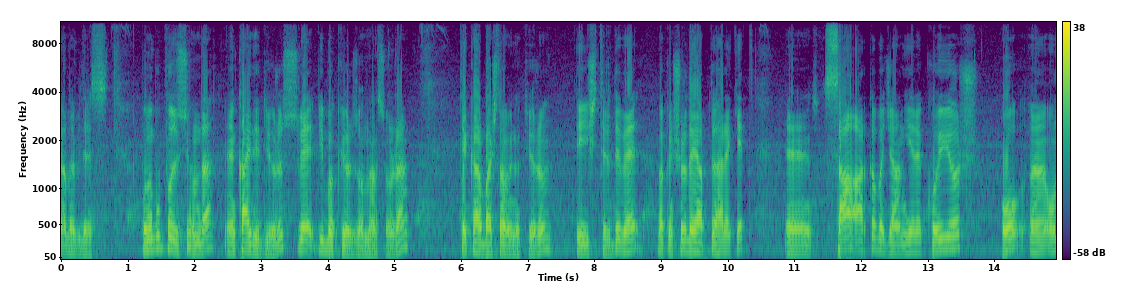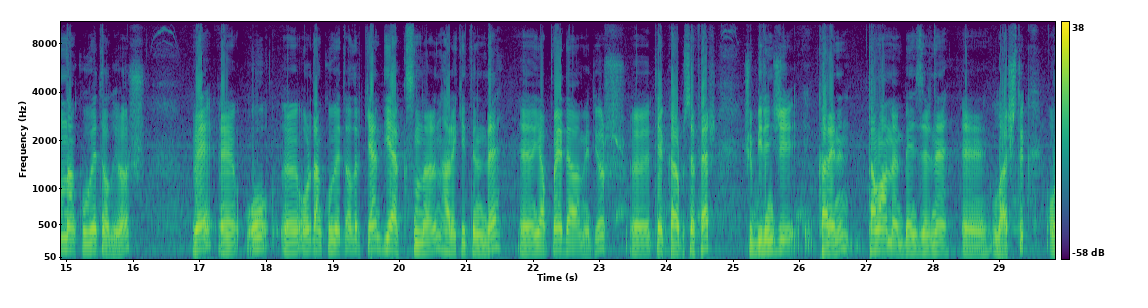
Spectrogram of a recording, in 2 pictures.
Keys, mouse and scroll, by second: 0.8-2.3 middle drag, 2.3 KP_3, 4.8-7.8 drag.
